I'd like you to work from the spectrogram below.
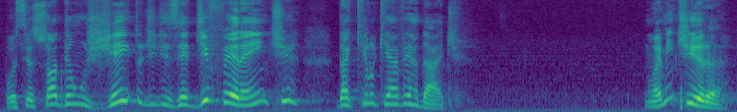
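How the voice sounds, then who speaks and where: A man, a pastor giving a sermon in an animated, conversational way and telling a personal story. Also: high-pitched, measured pace, pauses often. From Brazil.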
